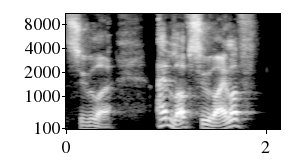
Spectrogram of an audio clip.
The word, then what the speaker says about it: Sula: You know, I love I also pronounced it culla, but I think everybody pronounced it sula.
